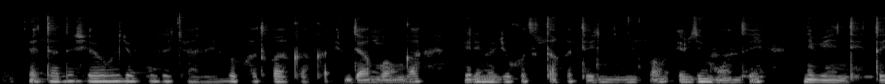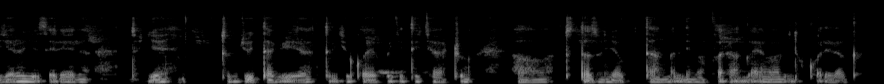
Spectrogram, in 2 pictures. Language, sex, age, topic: Kinyarwanda, female, 18-24, government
